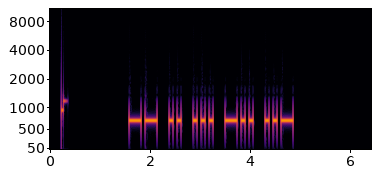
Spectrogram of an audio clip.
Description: Morse code, heard as a keyed tone, about 15 wpm, 700 Hz. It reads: MISDU
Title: Code Groups - 5 Letters - 15wpm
